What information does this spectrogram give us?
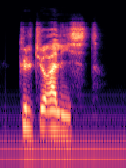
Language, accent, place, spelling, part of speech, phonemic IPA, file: French, France, Lyon, culturaliste, adjective / noun, /kyl.ty.ʁa.list/, LL-Q150 (fra)-culturaliste.wav
- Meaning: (adjective) culturalist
